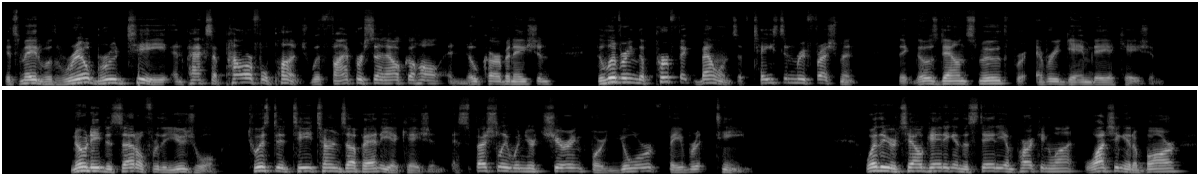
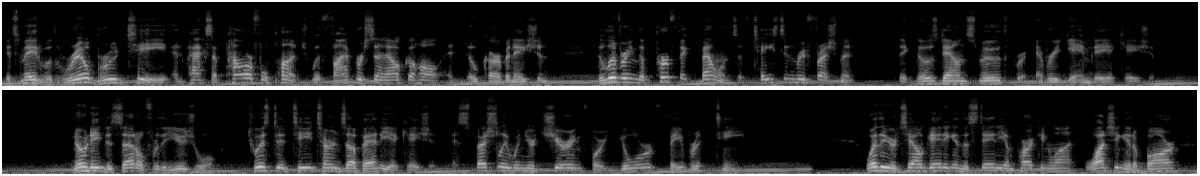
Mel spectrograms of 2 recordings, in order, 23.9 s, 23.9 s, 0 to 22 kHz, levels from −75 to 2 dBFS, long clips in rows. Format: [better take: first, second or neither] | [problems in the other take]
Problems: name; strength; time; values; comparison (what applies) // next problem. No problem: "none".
first | low rumble; faint; throughout; 20 dB below the speech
